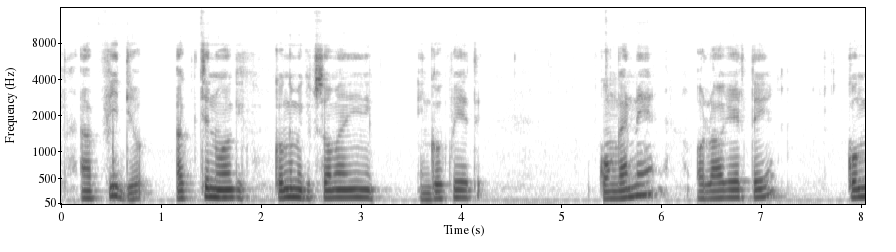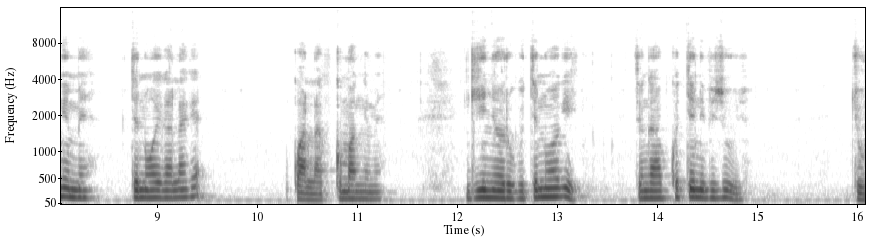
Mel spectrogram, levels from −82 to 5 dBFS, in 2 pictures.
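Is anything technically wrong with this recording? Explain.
No, nothing is technically wrong with this audio.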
